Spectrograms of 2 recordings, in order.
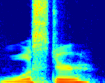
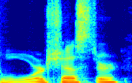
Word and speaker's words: Worcester: sure sure there's a there's a city in Massachusetts that's Worcester but if you look yes it's Worchester like where where are the rest of the letters in this word just don't pronounce them nobody cares tatas tatas we also see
